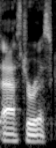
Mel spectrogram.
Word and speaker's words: asterisk: You know it's pronounced asterisk, right?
